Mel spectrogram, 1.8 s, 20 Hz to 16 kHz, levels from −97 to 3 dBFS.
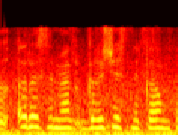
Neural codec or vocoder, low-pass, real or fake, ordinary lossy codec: none; 7.2 kHz; real; AAC, 48 kbps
